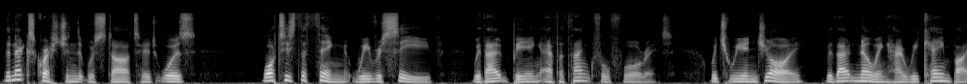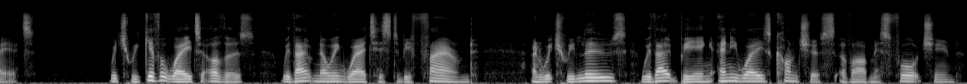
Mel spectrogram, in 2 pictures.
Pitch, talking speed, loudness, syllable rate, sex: 130 Hz, 165 wpm, -21 LUFS, 4.7 syllables/s, male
